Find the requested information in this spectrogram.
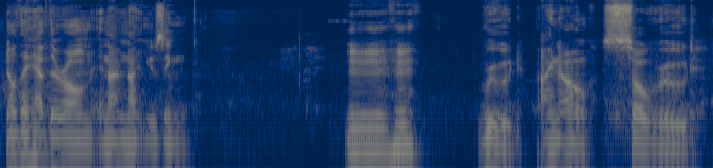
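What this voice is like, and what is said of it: American accent. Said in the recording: “my accent. Yeah. Uh-huh. Yeah. American.”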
